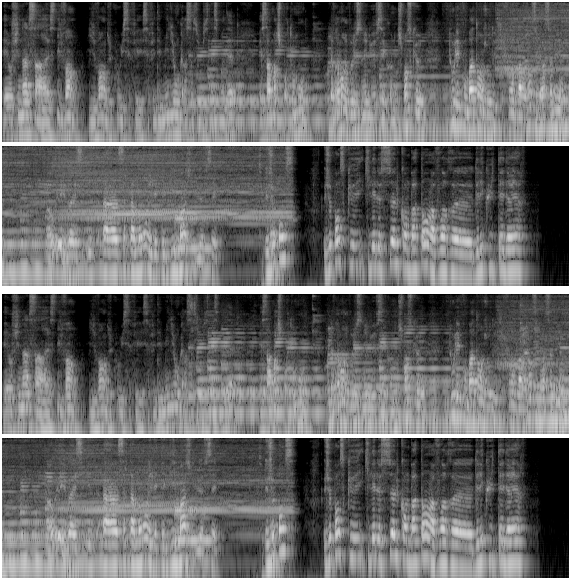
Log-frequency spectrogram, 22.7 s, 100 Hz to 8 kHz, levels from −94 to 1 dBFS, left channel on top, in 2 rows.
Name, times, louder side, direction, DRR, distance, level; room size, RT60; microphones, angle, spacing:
voice 1, 0.0-4.8 5.1-6.2 6.5-11.7 16.5-16.9, left 2 dB, 85° left, 0.8 m, -29 dB
sound 1, 3.7-15.6, right 3 dB, 80° right, 0.4 m, -33 dB
sound 2, 9.9-17.2, left 3 dB, 45° left, 0.6 m, -36 dB
voice 2, 12.2-15.7 16.6-17.2 17.8-21.8, right 1 dB, 15° right, 0.4 m, -25 dB
3.8 x 2.9 x 2.4 m
head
